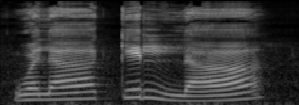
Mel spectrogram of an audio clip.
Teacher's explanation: لکھنے میں وَلَٰكِن آئے گا، ٹھیک ہے، لیکن پڑھنے میں آگے لام کے ساتھ جوڑ کے نون ختم ہو جائے گا. وَلَٰكِن لَا، کن لا بھی نہیں پڑھنا، ٹھیک ہے، نون کو بالکل آپ نے بیچ میں سے ہٹانا ہے پڑھتے ہوئے. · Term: نون ساکن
